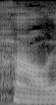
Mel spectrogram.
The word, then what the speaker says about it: 好: เห่า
